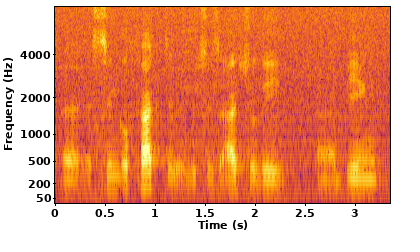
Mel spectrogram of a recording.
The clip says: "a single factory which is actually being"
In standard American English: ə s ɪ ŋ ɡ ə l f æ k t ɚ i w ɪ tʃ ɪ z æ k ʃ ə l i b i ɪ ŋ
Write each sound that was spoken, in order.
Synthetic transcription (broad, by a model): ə s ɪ ŋ ɡ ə l f æ k t ɚ i w ɪ tʃ ɪ z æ k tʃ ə l i b i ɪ ŋ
